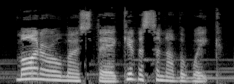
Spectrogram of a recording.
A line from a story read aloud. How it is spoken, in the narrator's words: Torrin said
